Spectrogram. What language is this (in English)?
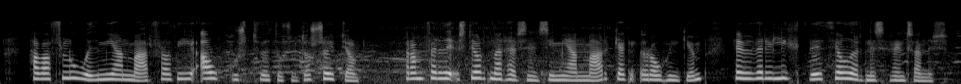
Icelandic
